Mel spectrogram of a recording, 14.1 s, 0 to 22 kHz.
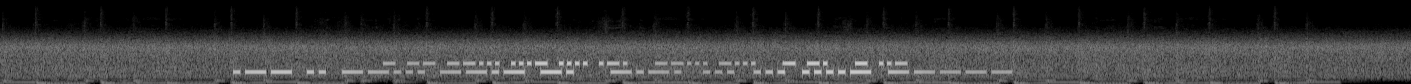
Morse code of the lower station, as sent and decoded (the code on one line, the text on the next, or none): .-- .. --... --.- -. / -.-. ... ... ....- -----
WI7QN CSS40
